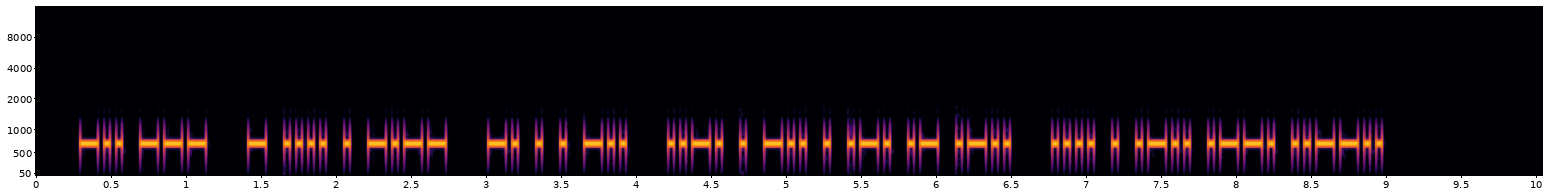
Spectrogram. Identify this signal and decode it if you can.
Morse code, heard as a keyed tone, about 30 wpm, 700 Hz. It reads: DO THEY NEED FEDERAL HELP?
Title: Sentences from Top 1000 Words - Review Part 5 - 30wpm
